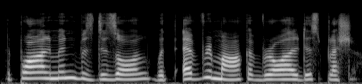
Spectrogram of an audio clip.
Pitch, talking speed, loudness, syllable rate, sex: 240 Hz, 165 wpm, -16 LUFS, 5.7 syllables/s, female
